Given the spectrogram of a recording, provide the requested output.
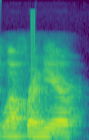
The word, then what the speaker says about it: Lafreniere: I know a lot of people are going to have a debate with the Lafreniere rookie on how you pronounce it. It is Lafreniere.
